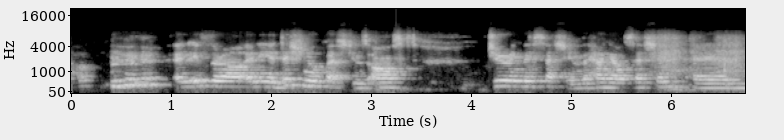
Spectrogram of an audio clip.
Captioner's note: laugh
